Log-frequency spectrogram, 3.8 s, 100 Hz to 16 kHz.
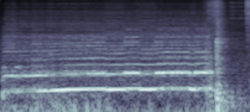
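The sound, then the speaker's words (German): Compressed air rushes through the main air brake line of a VT2E railcar with a steady, droning whistle-like hum, then cuts off in a sudden sharp hiss of escaping air. The driver is trying to release the brake while a safety device has not yet closed the line again. Fairly loud, with no voices. “Hat eine sicherheitsrelevante Einrichtung diese Leitung noch nicht wieder geschlossen und der Lokführer versucht trotzdem die Bremse zu lösen, klingt das so.”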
